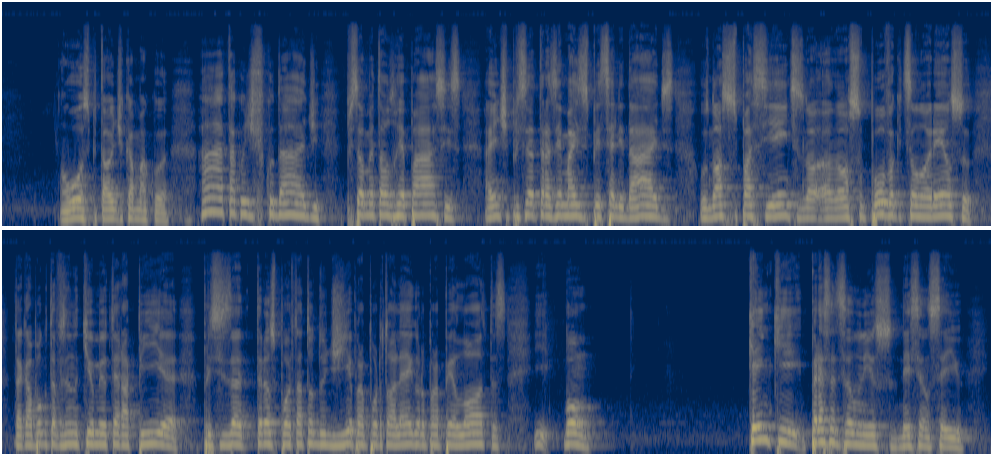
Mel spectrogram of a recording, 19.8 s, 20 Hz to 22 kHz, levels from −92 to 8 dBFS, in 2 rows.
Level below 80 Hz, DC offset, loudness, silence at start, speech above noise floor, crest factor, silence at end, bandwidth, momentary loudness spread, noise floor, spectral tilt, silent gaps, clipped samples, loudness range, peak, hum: -52 dBFS; under 0.1%; -34 LUFS; 0.6 s; 39 dB; 20 dB; 0.2 s; 15.5 kHz; 7 LU; -72 dBFS; -5 dB/octave; none; under 0.1%; 2 LU; -14 dBFS; none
